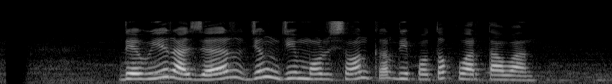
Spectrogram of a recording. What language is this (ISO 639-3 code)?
sun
